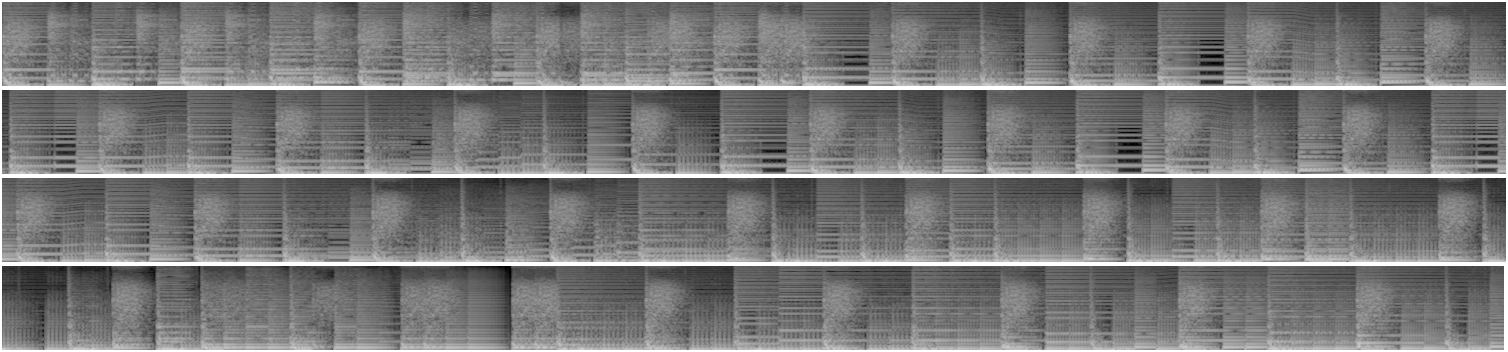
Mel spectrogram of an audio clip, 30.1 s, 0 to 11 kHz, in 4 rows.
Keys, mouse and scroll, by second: 0.5 click, 1.9 click, 2.4 click, 3.6 click, 6.7 click, 8.0 click, 9.3 click, 13.0 click, 17.3 click, 18.0 click, 20.4 click, 25.9 click, 27.3 click, 28.4 click.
